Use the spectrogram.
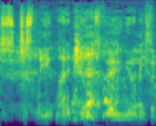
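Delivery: quiet whispering. Acting out apologizing to a stranger six chairs away at the movies: whispering.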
